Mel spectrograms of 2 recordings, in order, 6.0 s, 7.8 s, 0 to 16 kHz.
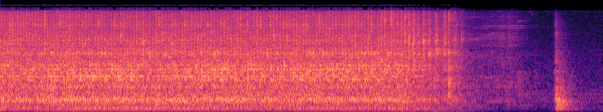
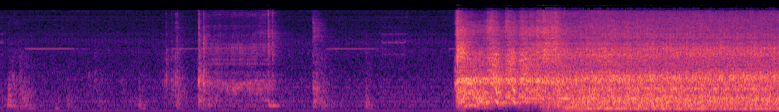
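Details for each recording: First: Nissan KA24E engine (1989–1997); harsh metallic startup rattle over the engine right after it fires, from slack timing chain due to a weak tensioner. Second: Nissan KA24E (1989–1997) after timing chain slack check and reassembly for start-up rattle: a few clicks, then catches into a smooth, even idle with no start-up rattle; healthy.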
